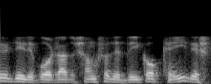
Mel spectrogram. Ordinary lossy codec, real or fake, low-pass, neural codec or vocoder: none; fake; 3.6 kHz; codec, 16 kHz, about 1 kbps, DyCAST, with the encoder's durations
